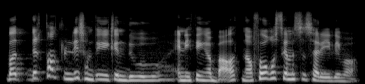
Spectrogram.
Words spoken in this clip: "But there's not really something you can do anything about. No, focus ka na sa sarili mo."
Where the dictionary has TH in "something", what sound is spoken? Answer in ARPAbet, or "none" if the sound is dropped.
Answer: T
